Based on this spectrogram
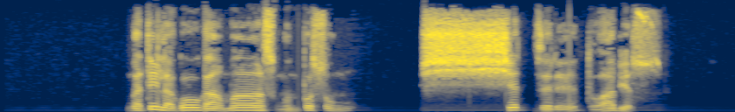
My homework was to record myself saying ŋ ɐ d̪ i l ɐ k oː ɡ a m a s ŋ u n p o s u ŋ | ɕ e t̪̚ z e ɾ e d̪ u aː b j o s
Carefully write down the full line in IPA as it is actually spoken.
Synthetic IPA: ŋ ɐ t̪ i l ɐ ɡ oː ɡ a m a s ŋ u n p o s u ŋ | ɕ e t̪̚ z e ɾ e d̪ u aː b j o s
